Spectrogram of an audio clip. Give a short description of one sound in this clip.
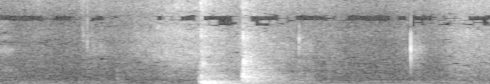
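A baby's hands slap against a mirror.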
